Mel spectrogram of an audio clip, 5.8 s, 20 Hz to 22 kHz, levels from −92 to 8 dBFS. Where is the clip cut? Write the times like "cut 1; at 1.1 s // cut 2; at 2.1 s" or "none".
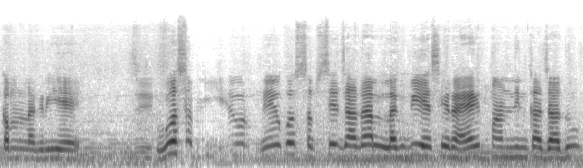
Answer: cut 1; at 2.6 s

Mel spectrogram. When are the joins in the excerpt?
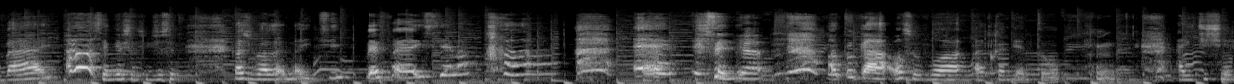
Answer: cut 1; at 1.7 s

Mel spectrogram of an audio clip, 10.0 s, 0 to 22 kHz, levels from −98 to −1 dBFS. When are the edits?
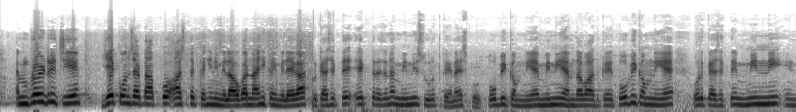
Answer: cut 1; at 3.9 s

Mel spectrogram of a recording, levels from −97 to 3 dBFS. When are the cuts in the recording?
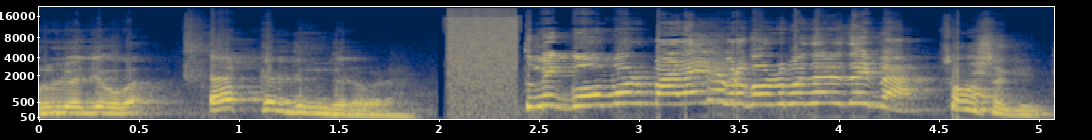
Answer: cut 1; at 2.2 s

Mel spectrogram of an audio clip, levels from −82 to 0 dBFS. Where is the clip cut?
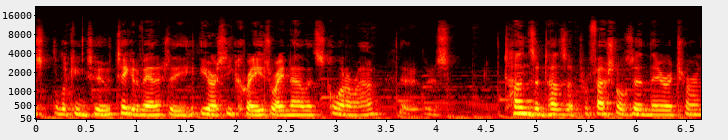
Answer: cut 1; at 0.7 s // cut 2; at 3.5 s

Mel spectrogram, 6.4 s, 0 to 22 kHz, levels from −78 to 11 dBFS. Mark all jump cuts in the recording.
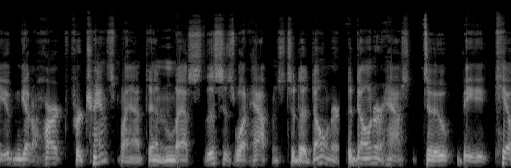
cut 1; at 4.3 s // cut 2; at 5.2 s

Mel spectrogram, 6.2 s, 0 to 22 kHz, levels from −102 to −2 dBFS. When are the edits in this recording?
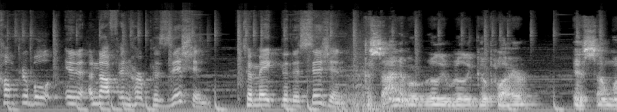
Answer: cut 1; at 3.6 s

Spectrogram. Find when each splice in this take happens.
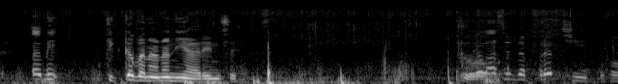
none

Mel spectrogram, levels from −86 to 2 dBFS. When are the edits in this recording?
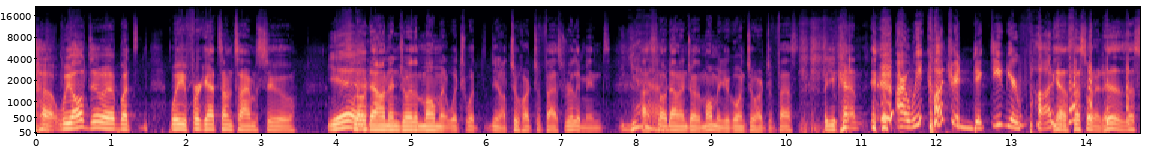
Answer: none

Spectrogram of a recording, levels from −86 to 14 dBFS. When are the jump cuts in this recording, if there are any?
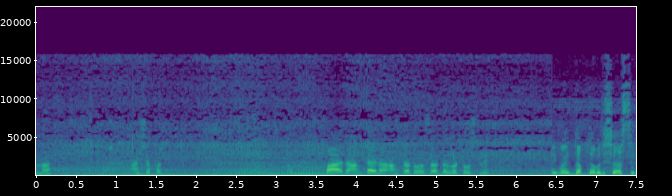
cut 1; at 6.4 s

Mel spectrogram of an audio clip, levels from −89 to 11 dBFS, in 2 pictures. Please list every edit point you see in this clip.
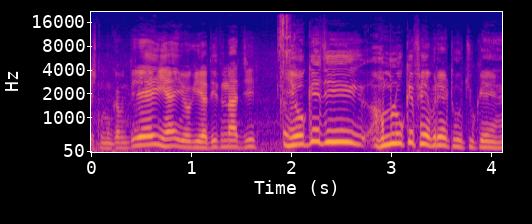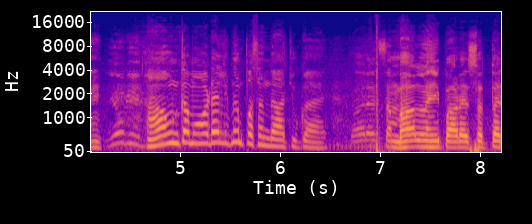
cut 1; at 1.8 s

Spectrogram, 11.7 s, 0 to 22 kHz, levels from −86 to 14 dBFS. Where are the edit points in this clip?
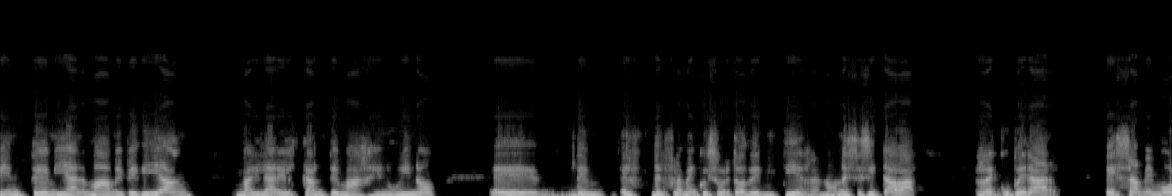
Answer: none

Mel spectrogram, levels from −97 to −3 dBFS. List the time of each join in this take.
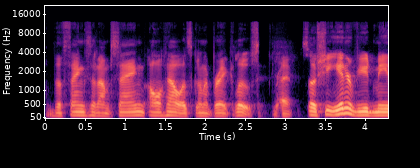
cut 1; at 1.2 s // cut 2; at 2.7 s

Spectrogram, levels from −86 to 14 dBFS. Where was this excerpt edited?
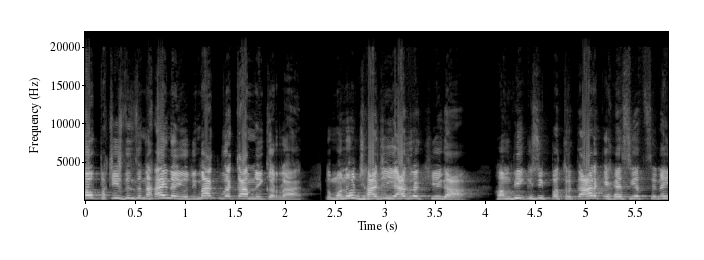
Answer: cut 1; at 2.3 s

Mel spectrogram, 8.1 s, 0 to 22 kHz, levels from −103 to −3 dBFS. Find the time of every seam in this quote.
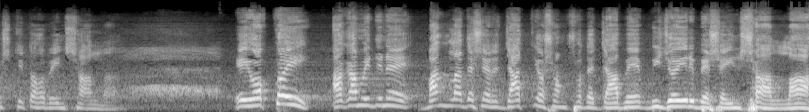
cut 1; at 2.2 s // cut 2; at 3.2 s // cut 3; at 4.1 s

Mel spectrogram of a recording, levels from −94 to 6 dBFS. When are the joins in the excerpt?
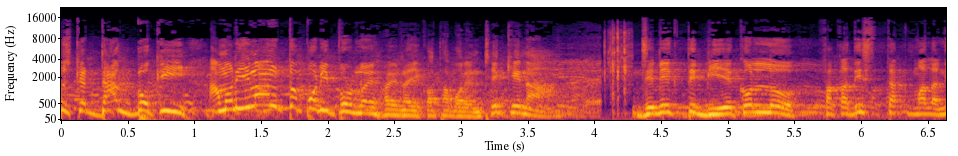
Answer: cut 1; at 4.2 s

